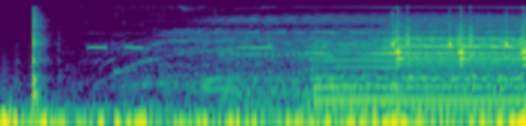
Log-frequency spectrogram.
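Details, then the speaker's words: Gateway desktop power supply, opened for inspection (caps and Celastic look fine), powered on: fan spins up to a rising whine with rough buzz and repeated ticks; power supply fan bearing noise, fan to be fixed. "that doesn't sound good. That is definitely that fan. I'm definitely gonna have to look at that."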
